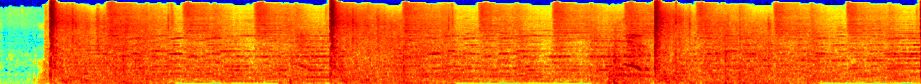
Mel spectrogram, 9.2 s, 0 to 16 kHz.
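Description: Loud booming fire from four 105 mm howitzer cannons in a parking lot, several heavy blasts a few seconds apart, each followed by a rolling rumble that fills the gaps with a continuous roar.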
